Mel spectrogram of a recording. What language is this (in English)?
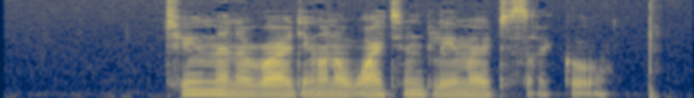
English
